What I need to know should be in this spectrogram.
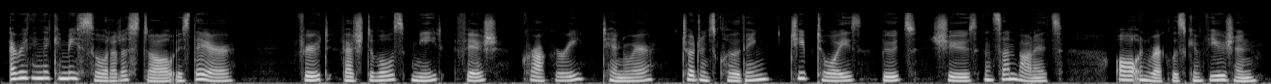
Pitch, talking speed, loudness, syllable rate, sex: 195 Hz, 140 wpm, -18 LUFS, 4.5 syllables/s, female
